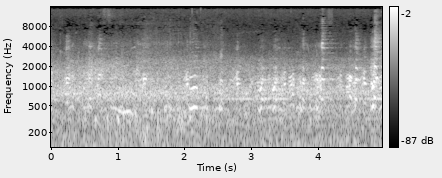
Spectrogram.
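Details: Flock of geese in a preserve, early spring 2017, in fine weather: dense overlapping honks throughout, growing louder and more emphatic toward the end, with some clearer individual calls rising above the crowd.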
